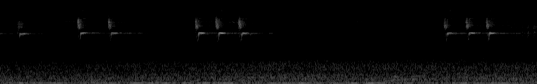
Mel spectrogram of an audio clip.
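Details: Great tit in a garden in Weener, East Frisia, northwest Germany, February 2023, giving sharp, high, clipped call notes in quick bursts of two or three, with pauses between bursts, over a steady low rumble of background noise.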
